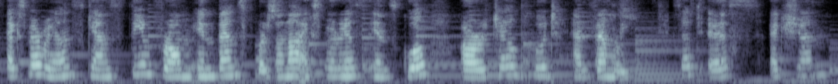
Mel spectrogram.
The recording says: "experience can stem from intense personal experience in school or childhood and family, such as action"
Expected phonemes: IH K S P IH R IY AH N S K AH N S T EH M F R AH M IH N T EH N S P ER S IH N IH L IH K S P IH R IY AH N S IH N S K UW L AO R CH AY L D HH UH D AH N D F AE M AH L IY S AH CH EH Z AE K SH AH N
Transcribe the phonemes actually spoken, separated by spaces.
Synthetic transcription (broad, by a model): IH K S P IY R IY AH N S K AH N S T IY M F R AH M IH N T EH N S P ER S IH N IH L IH K S P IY R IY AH N S IH N S K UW L AO R CH AY L D HH UH D AH N D F AE M AH L IY S AH CH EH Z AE K SH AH N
